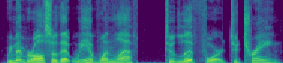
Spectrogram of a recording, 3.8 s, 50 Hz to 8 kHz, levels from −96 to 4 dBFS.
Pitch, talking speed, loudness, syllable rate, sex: 160 Hz, 190 wpm, -18 LUFS, 4.8 syllables/s, male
